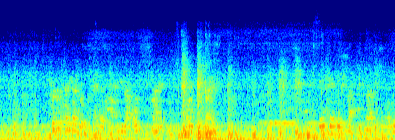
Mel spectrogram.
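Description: Another train passes close by with a rushing roar.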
